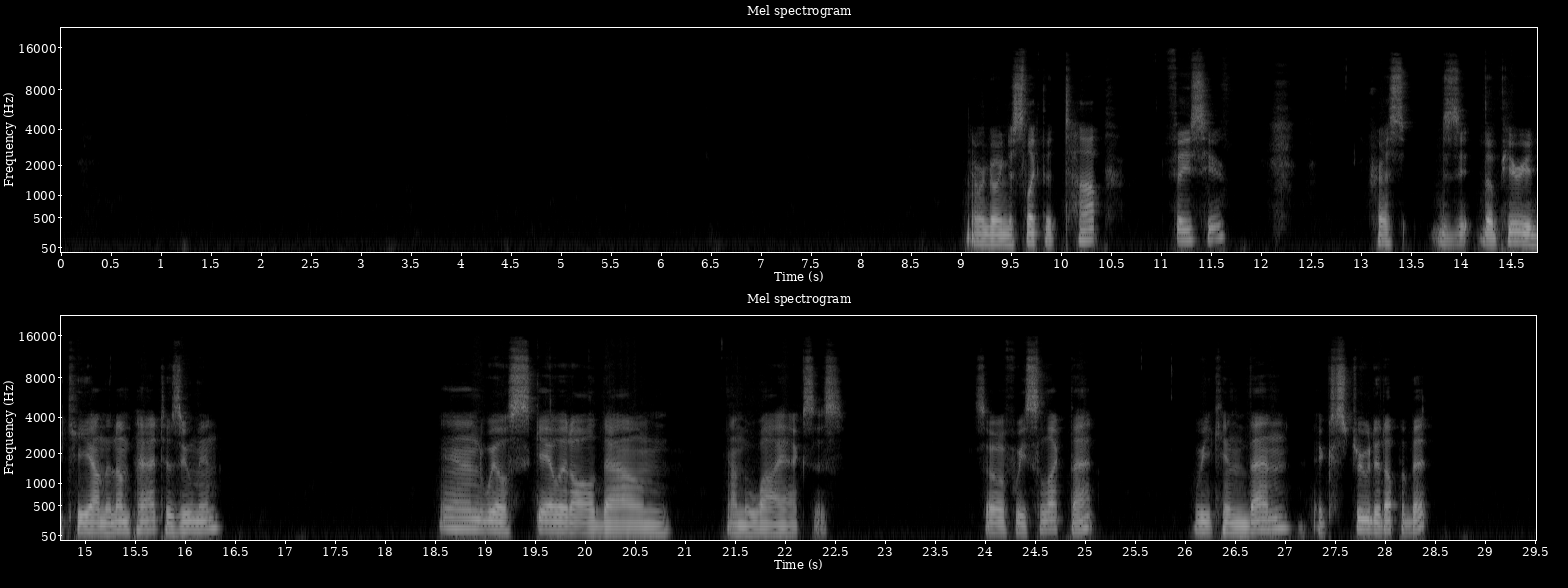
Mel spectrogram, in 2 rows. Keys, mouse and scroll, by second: 1.1 ctrl+Tab, 2.1 z, 2.4 a, 2.7 b, 3.4 g, 4.6 b, 5.1 a, 5.1 b, 5.3-6.7 drag, 5.7 g, 7.2 a, 9.3 b, 11.4 a, 12.0 b, 13.1 KP_Decimal, 16.9 a, 17.0 a, 18.1 s, 22.0 a, 22.8 click, 23.2 z, 23.7 click, 27.6 e.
